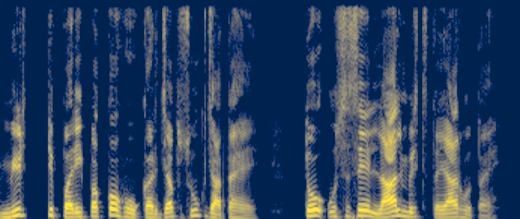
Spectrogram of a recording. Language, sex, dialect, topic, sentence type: Hindi, male, Marwari Dhudhari, agriculture, statement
